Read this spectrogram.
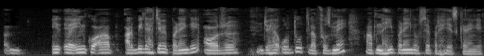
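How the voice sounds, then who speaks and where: A man with a Pakistani Urdu accent teaching Quran reading, explaining patiently and drawing letters out slowly, with many hesitations. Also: mid-range voice, no echo, highs cut off. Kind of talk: explanatory lesson.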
